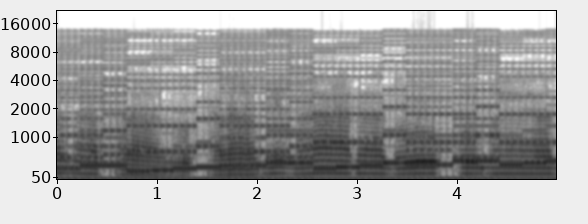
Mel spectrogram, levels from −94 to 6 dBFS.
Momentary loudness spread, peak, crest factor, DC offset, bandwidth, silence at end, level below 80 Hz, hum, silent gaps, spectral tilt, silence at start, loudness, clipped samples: 3 LU; 0 dBFS; 12 dB; 6%; 14.5 kHz; 0 s; -34 dBFS; none; none; -5.5 dB/octave; 0 s; -11 LUFS; 0.1%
